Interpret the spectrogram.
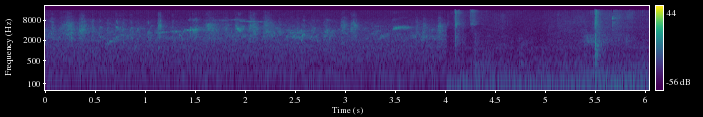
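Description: Songbirds chirping over a faint outdoor hiss. About four seconds in the birds give way to a steady low hum, with a couple of sharp clicks.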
